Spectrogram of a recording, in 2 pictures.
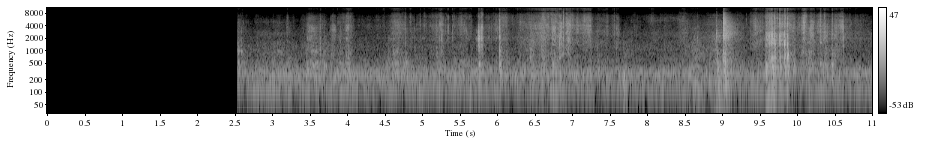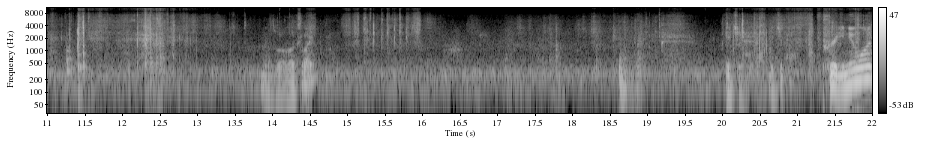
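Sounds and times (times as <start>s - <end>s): low steady hum: 2.6s - 22.0s
plastic parts clicking and crinkling: 9.0s - 12.9s, 20.0s - 22.0s.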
